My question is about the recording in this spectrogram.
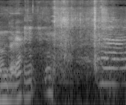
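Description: Speech: a man saying "ya" and talking briefly.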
